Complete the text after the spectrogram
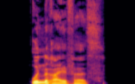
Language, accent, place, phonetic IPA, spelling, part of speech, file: German, Germany, Berlin, [ˈʊnʁaɪ̯fəs], unreifes, adjective, De-unreifes.ogg
- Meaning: strong/mixed nominative/accusative neuter singular of unreif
